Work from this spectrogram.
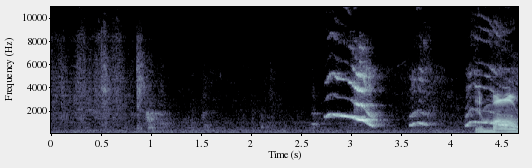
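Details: Five-week-old Brittany puppies playing in a training kennel: after a quiet start, one high whine slides steeply downward, followed by a short yelp and a brief harmonic cry at the end, indoors with faint room noise.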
